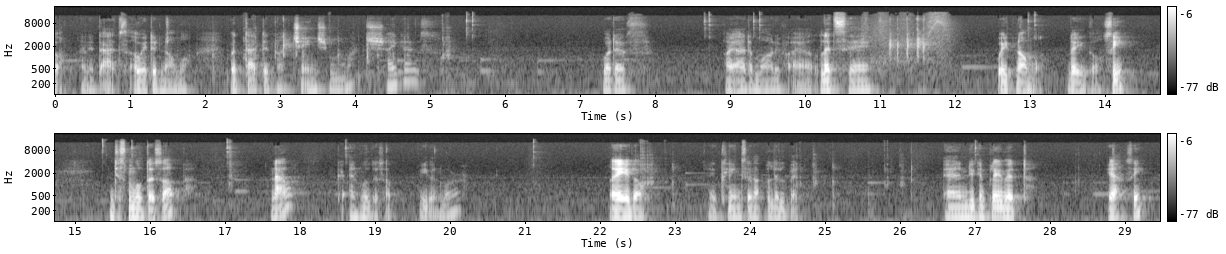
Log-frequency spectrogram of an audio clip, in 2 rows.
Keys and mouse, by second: 0.0-1.6 middle drag, 2.1 middle click, 3.2 ctrl+z, 3.7 middle click, 4.3 shift+middle click, 8.8-13.2 drag, 15.7-17.1 drag, 18.6-21.1 drag, 22.9-24.3 middle drag, 25.1 middle click, 27.1-29.4 drag.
